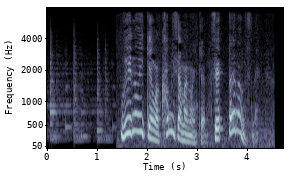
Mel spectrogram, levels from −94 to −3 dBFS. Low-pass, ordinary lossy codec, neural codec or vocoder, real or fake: 7.2 kHz; none; none; real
